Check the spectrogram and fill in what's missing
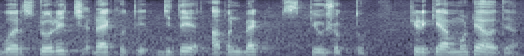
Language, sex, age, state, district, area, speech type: Marathi, male, 18-30, Maharashtra, Jalna, urban, spontaneous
